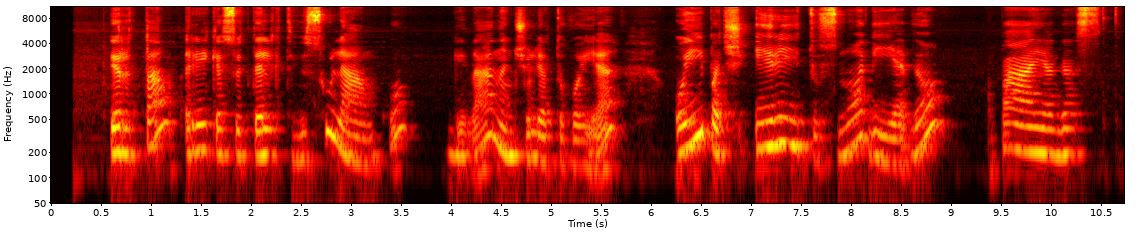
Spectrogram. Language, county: Lithuanian, Vilnius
